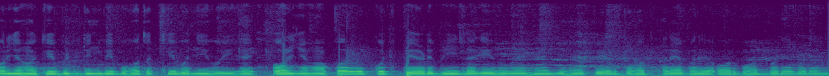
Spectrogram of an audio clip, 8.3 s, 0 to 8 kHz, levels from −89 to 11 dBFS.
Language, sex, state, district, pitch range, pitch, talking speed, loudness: Hindi, male, Uttar Pradesh, Muzaffarnagar, 130-140 Hz, 135 Hz, 200 wpm, -22 LUFS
